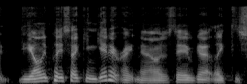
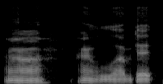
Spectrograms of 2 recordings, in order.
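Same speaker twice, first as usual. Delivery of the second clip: usual speaking voice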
